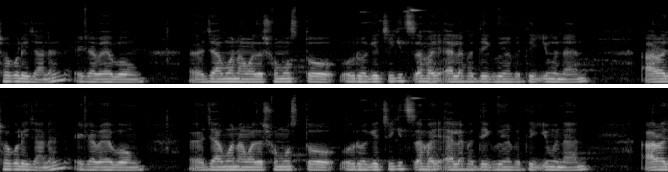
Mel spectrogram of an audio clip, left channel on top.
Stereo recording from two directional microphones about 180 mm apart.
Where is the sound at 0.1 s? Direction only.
Centre (ahead or behind).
